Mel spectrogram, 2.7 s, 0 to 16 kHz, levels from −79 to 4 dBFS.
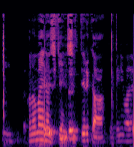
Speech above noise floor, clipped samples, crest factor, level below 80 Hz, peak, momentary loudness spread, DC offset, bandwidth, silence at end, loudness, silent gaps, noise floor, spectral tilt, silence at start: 20 dB; under 0.1%; 24 dB; -56 dBFS; -2 dBFS; 10 LU; under 0.1%; 12 kHz; 0 s; -24 LUFS; none; -45 dBFS; -3 dB/octave; 0.05 s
